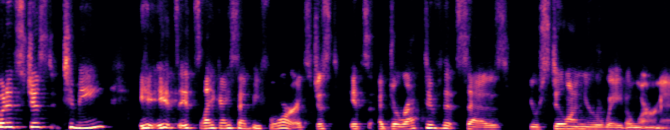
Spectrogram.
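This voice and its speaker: A woman with a Chicago accent speaks at a fairly high pitch with very wide pitch swings. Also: moderate pace. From Chicago, US. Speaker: life coach and author. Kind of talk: podcast interview.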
